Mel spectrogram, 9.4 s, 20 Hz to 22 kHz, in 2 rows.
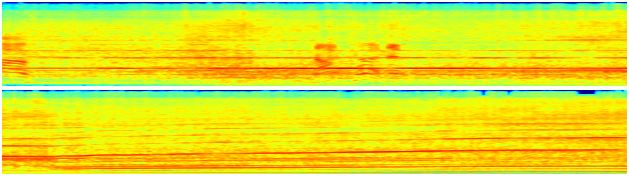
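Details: Husqvarna 150 BT backpack blower after fixing bogging/no-start (customer had misrouted fuel lines, wrong tank grommet; tank grommet and fuel lines replaced, routed correctly), started with a little choke: steady high buzz climbs cleanly in pitch as throttle opens, no stumbling or bogging; normal revving.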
